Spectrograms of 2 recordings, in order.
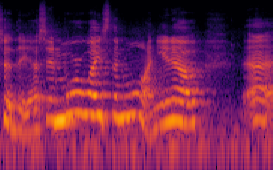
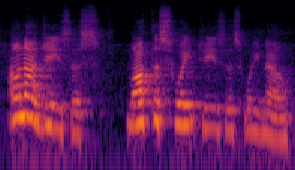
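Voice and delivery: normal talking voice

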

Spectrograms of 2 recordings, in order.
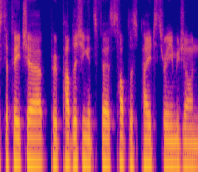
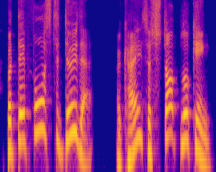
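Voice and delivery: mock outraged rant; 6 semitones higher than usual. Parody rant builds higher.

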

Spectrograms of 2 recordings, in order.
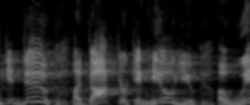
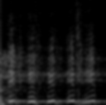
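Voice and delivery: high, quiet heart-monitor beeps; imitated monitor beeps; 8 semitones higher, 4 dB quieter than usual. Preacher acting out his own deathbed, imitated monitor beeps. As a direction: beep it out like a hospital monitor.

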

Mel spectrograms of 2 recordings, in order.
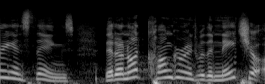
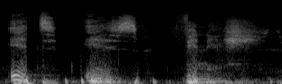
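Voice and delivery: whisper; 11 semitones lower, 4 dB quieter, much slower than usual. Acted. Whispered climax of preaching.

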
